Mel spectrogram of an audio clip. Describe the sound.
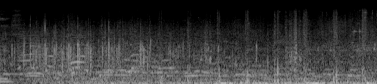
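Dense crowd ambience at the Hippodrome de Vincennes racecourse in Paris at the start of a harness race: steady, busy murmur of many voices all around, with occasional louder calls and shuffling, continuous throughout.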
